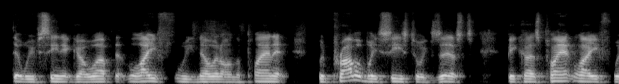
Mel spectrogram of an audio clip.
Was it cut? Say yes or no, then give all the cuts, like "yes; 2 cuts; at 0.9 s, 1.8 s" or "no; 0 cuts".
no; 0 cuts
